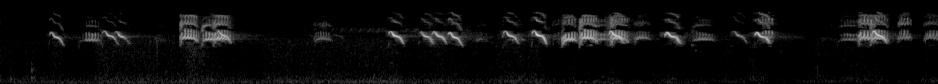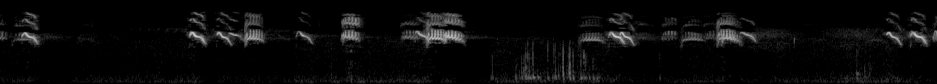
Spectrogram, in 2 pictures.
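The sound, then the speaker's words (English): Evening grosbeak calls come as many sharp, high chirps with a slight trill, grouped in irregular bursts separated by short silent gaps, clear and alone over a quiet background. “I do have some audio of an evening grosbeak, so let's take a listen to that.”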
